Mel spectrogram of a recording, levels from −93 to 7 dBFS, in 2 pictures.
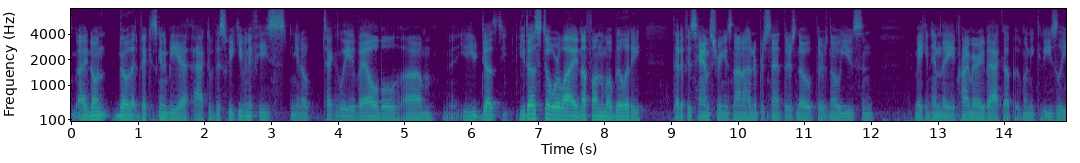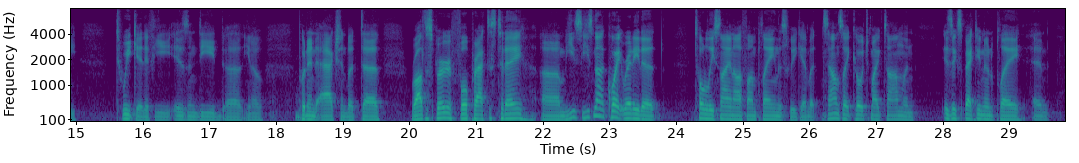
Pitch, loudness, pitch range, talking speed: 95 Hz, -40 LUFS, 90-105 Hz, 200 wpm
